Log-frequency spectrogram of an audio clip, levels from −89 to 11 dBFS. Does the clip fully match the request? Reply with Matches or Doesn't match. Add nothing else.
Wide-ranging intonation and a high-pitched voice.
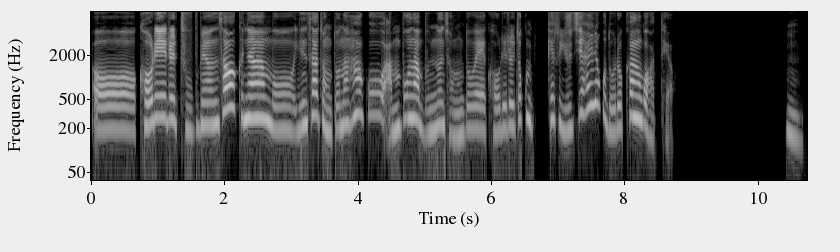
Matches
